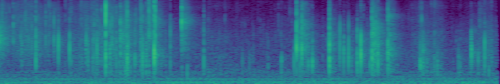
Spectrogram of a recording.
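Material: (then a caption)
Plastic. A full, crinkly clear plastic Biotta tea bag of loose tea is squeezed in both hands with the fingertips, then tilted sideways while being crinkled. Bright, crisp crackles and sharp snaps come in irregular bursts over five seconds. Each crackle is short and dry, with little low end.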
